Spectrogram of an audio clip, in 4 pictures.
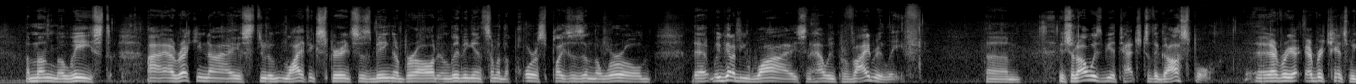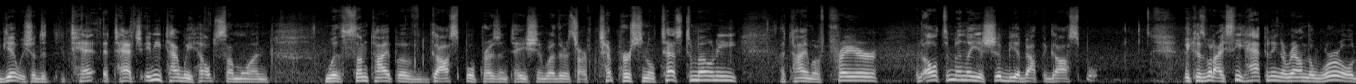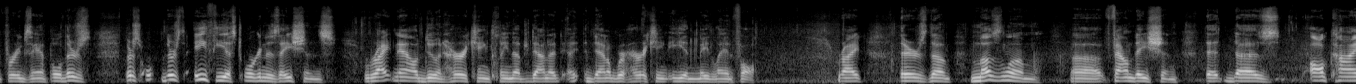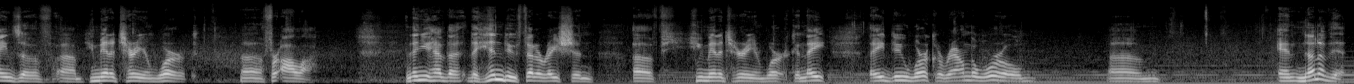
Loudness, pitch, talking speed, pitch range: -20 LUFS, 150 Hz, 165 wpm, 135-165 Hz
